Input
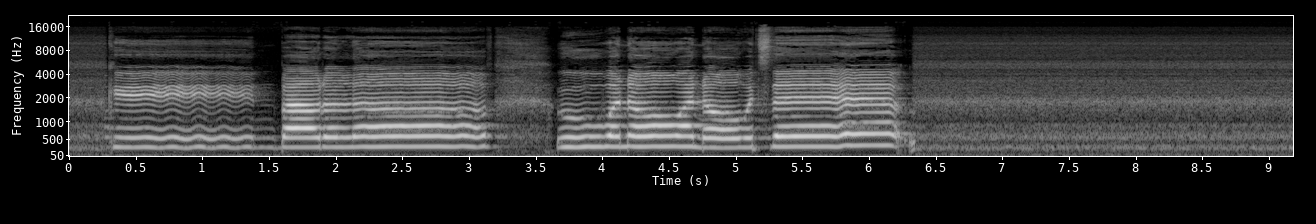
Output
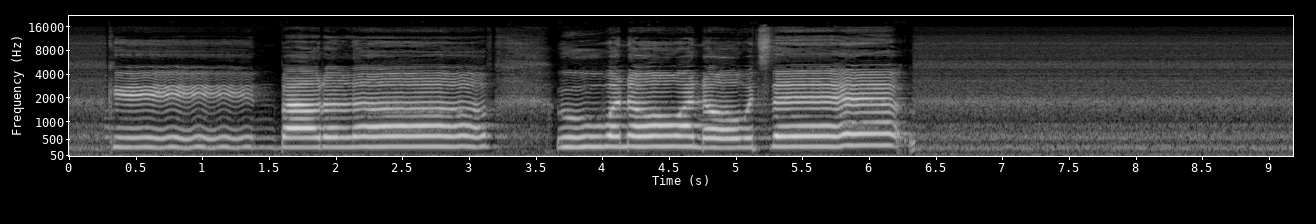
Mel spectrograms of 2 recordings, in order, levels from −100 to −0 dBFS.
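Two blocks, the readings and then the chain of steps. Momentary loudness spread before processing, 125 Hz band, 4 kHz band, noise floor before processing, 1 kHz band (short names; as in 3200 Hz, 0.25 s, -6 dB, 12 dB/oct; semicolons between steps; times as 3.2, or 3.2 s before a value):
13 LU, n/a, -1.5 dB, -49 dBFS, -1.0 dB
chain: low shelf 240 Hz +4 dB; gain -1.5 dB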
